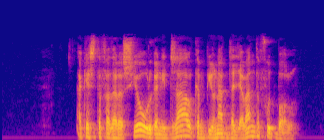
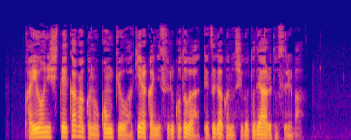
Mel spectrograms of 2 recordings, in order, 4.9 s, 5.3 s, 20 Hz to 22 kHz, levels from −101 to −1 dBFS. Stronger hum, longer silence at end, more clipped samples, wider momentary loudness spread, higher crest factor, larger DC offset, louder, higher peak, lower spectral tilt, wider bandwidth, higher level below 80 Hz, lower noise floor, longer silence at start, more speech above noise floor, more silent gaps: neither; second, 0.45 s vs 0.8 s; neither; about the same, 11 LU vs 10 LU; about the same, 16 dB vs 20 dB; neither; first, -18 LUFS vs -21 LUFS; about the same, -4 dBFS vs -2 dBFS; about the same, -6 dB/octave vs -6 dB/octave; second, 7.8 kHz vs 10.5 kHz; about the same, -52 dBFS vs -48 dBFS; about the same, -69 dBFS vs -67 dBFS; first, 1.15 s vs 0.35 s; first, 52 dB vs 47 dB; neither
